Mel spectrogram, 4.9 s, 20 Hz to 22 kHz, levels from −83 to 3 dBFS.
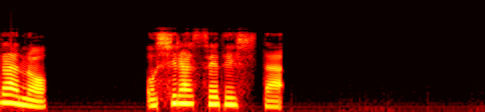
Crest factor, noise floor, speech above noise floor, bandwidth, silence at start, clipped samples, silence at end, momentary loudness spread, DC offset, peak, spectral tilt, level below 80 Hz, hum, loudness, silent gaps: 20 dB; -69 dBFS; 53 dB; 8.2 kHz; 0 s; under 0.1%; 2.05 s; 13 LU; under 0.1%; 0 dBFS; -4.5 dB/octave; -62 dBFS; none; -17 LUFS; none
